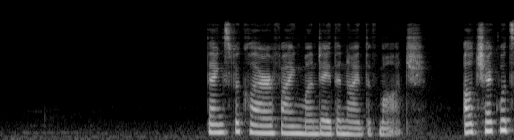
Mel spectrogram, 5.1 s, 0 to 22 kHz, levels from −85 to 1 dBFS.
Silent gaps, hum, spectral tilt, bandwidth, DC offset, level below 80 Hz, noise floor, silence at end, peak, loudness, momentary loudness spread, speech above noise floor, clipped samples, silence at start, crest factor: none; none; -4.5 dB/octave; 11.5 kHz; under 0.1%; -66 dBFS; -63 dBFS; 0 s; -10 dBFS; -28 LUFS; 12 LU; 36 dB; under 0.1%; 2.05 s; 20 dB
